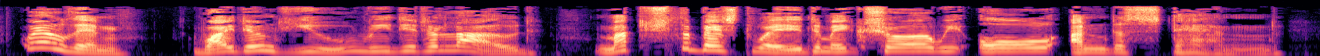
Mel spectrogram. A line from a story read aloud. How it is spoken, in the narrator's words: inquired Xenophilius sharply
